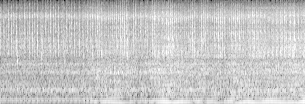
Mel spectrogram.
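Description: Idling petrol engine with a fast, light, uneven tapping near four a second riding over the hum; could be lifters but unconfirmed.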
